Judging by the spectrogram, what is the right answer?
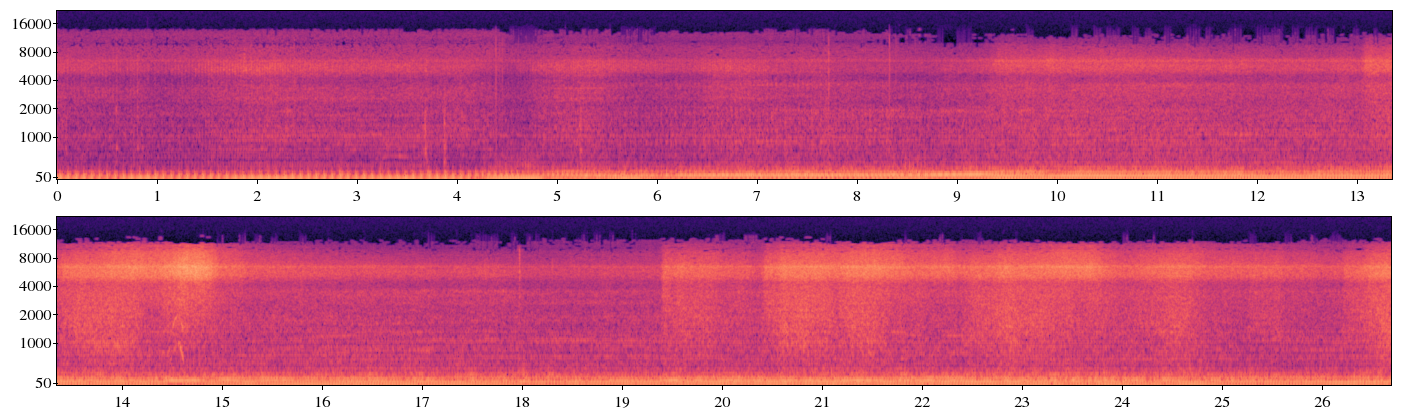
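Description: Side-by-side off-road vehicle's engine running steadily, picking up revs a few seconds in as it pulls away. About halfway through, a rush of splashing mud and water hits the hood as it drives through a puddle, and more spray hiss follows near the end.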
